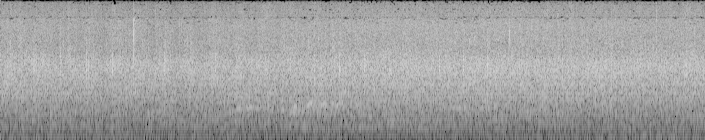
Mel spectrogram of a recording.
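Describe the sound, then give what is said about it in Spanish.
Sustained audience applause, an ovation for the orchestra at a symphony concert as sections of musicians stand. The clapping is a dense, steady roar of many hands and holds at an even level throughout, with no single claps standing out. “En ese momento se levantan los metales para recibir la ovación.”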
